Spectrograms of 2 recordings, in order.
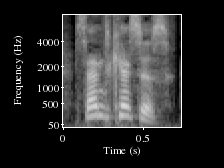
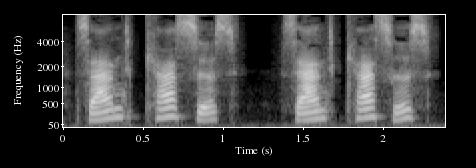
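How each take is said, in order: First: SAND CASES rushed, ending rhythm dropped; "sand cases" short and even, no held sounds; Korean learner's mistake. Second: SAND CASES stretched, each word keeping its beats; "sand cases" as saand kaa-sulz; correct full rhythm. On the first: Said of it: "우리나라 사람들이 이런 걸 잘 못해요". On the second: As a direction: hold the vowels and endings of "sand cases". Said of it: "이렇게 읽어주셔야 돼요". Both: Shown as a demonstration.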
